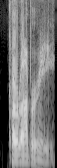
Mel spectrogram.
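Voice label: "corroboree", American English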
